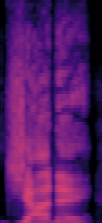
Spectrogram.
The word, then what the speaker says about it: Jahdae: And that's the way it's pronounced, correct? It's Jade.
